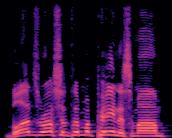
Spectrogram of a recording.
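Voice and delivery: put-on high-pitched, proud-sounding little-kid call; imitated kid announcing. Cousin walks through kitchen telling mom, high mock-kid announcement. Teller repeats kid's announcement.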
